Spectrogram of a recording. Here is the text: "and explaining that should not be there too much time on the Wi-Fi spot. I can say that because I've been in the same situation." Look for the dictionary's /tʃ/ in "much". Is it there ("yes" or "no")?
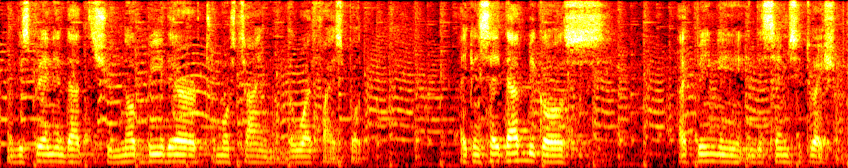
no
